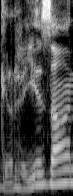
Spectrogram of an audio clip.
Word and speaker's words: Ryazan: Let's see, Twitch chat says that I'm pronouncing Ryazan wrong. Yeah, like, I give a shit, dude. I say Ryazan. People say it like Ryazan, I guess, or Risen.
